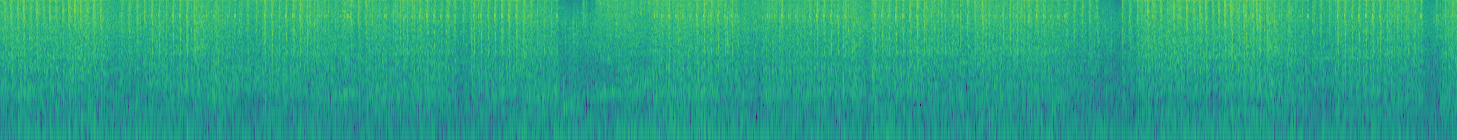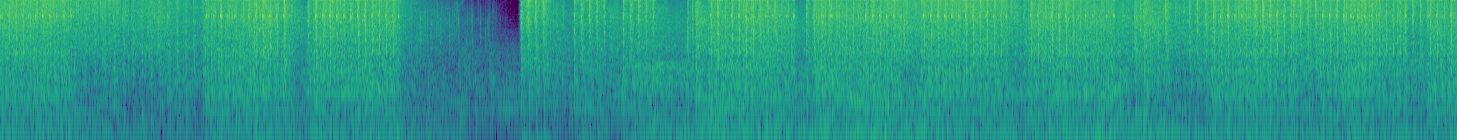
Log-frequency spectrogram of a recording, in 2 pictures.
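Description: Flamethrowers roar in bursts.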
